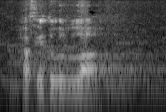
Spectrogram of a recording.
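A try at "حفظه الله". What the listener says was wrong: Hafidhah fi'il madi itu. Hafidhah, hafidhah, bukan hafidhu, bro.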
